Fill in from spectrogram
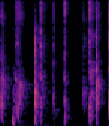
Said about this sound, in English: Yeah, let's clap it up for us.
